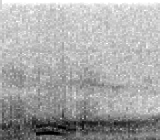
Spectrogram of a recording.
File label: gasp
